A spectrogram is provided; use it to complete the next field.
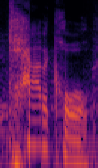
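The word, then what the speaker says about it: catechol: which accumulate these are called by the way catacol estrogens the breakdown products of estrogen are called catacol estrogen that's spelled c a t e c h o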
